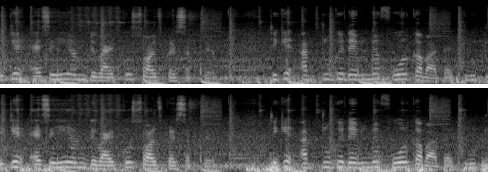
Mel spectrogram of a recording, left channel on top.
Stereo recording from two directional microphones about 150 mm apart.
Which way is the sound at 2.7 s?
Centre (ahead or behind).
